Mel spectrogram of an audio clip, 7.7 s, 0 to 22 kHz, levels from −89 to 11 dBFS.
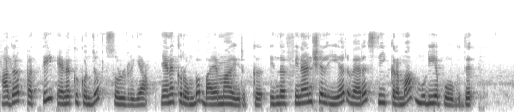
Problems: none marked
